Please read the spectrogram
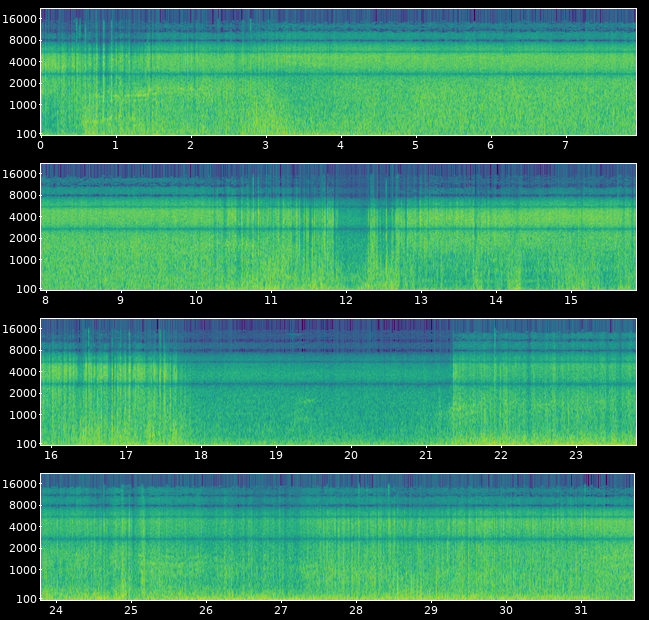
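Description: Wind rushing over the microphone of a camera carried on a paraglider in flight: steady loud noise, easing for a few seconds about two-thirds of the way in, then returning with a heavier rumble.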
